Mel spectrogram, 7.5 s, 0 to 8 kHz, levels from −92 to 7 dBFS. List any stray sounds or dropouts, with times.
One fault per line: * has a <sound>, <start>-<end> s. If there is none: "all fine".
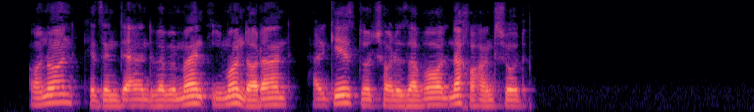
all fine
